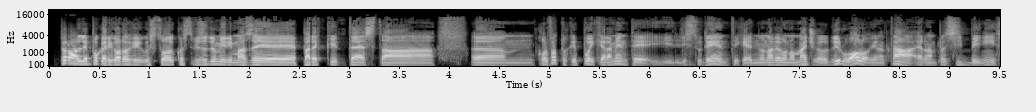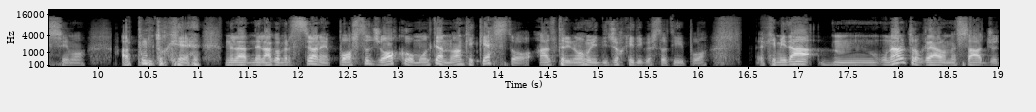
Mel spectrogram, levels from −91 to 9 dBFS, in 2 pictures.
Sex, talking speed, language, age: male, 175 wpm, Italian, 20-39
